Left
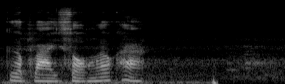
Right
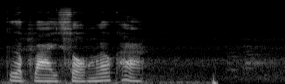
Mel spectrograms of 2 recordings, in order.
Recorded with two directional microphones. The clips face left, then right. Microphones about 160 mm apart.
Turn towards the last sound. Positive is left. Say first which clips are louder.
# right 2 dB
turn(degrees=-25)  # may be behind; listen again after turning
